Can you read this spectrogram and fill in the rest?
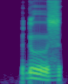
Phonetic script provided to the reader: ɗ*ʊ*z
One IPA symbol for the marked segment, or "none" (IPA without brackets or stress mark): ʊ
